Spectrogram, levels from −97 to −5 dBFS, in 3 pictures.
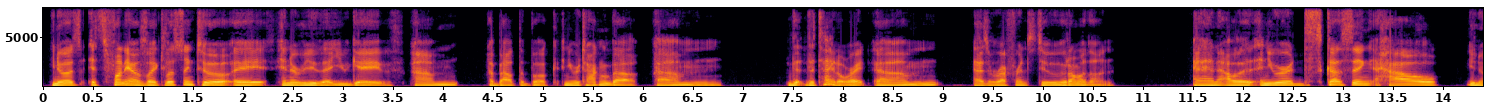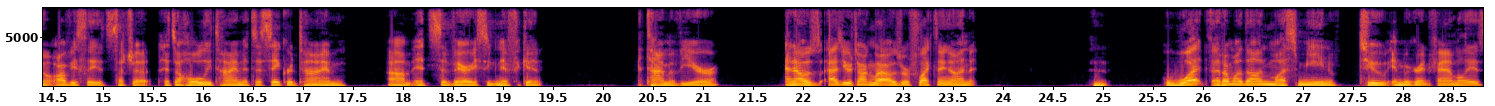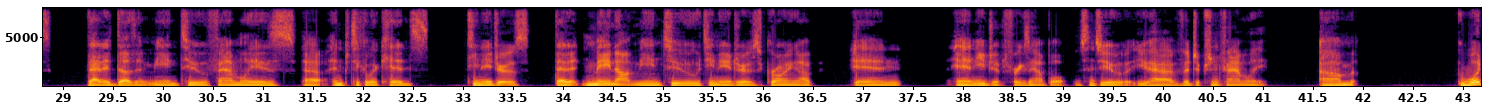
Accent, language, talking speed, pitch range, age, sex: American, English, 165 wpm, 95-120 Hz, 30-49, male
